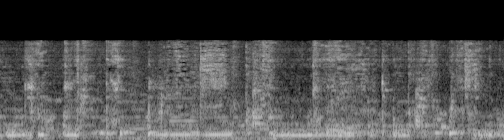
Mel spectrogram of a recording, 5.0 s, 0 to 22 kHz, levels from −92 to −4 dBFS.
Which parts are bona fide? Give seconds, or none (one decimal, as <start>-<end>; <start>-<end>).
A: 1.3-2.7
